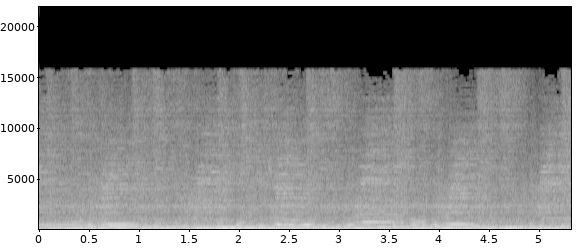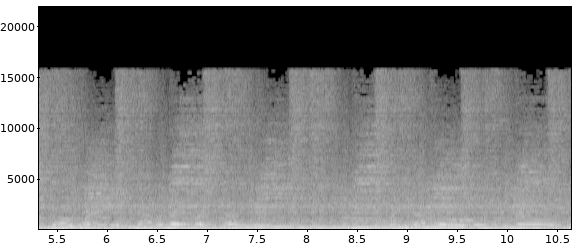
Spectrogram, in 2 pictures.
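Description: Live rock band playing at a steady loud level: electric guitars and drums, with a voice singing over them.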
